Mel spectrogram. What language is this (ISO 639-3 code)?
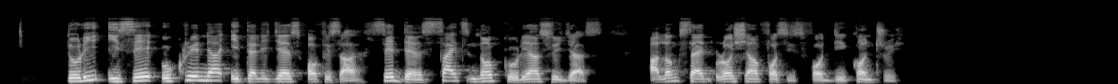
pcm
